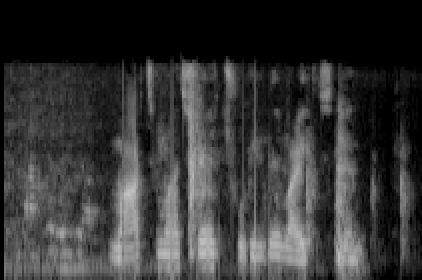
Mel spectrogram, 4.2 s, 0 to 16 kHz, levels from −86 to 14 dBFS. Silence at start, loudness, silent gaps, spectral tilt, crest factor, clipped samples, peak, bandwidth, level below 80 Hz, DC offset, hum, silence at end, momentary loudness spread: 0.05 s; -19 LUFS; none; -3.5 dB/octave; 20 dB; under 0.1%; 0 dBFS; 8 kHz; -54 dBFS; under 0.1%; none; 0.15 s; 17 LU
